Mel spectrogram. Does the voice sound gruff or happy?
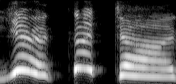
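happy. It is said in a happy voice.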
